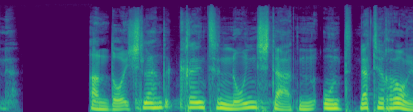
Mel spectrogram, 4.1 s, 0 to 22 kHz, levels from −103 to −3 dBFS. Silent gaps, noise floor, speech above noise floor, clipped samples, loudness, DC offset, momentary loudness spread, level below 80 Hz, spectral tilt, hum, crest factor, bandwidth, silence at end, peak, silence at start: none; -90 dBFS; 69 dB; under 0.1%; -22 LUFS; under 0.1%; 5 LU; -48 dBFS; -6 dB/octave; none; 14 dB; 15.5 kHz; 0 s; -8 dBFS; 0 s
